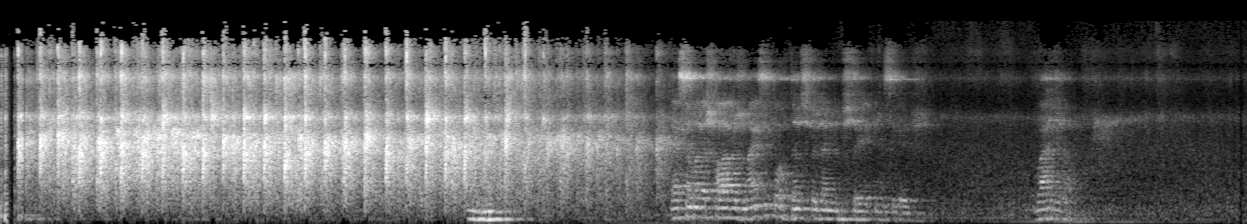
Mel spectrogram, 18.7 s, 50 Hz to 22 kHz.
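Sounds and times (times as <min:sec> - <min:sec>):
crowd applauding: 0:00.0 - 0:10.4.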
